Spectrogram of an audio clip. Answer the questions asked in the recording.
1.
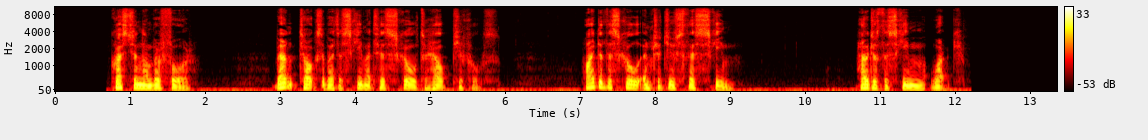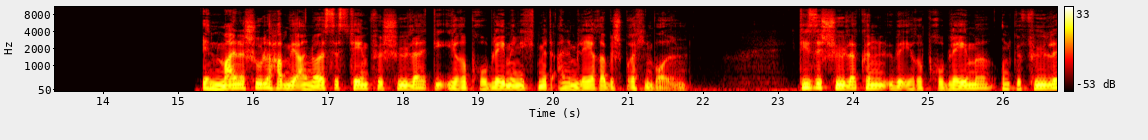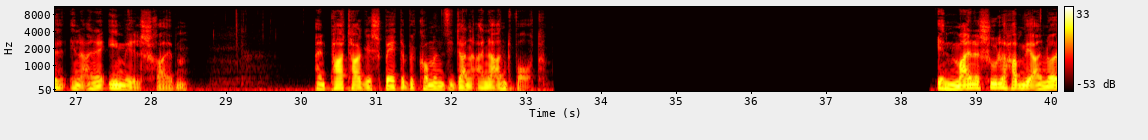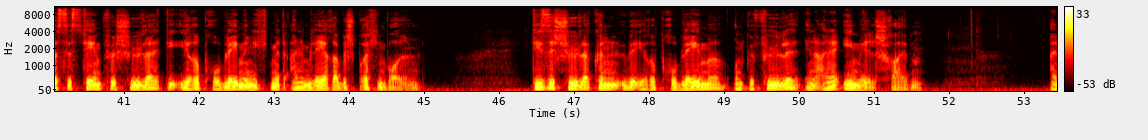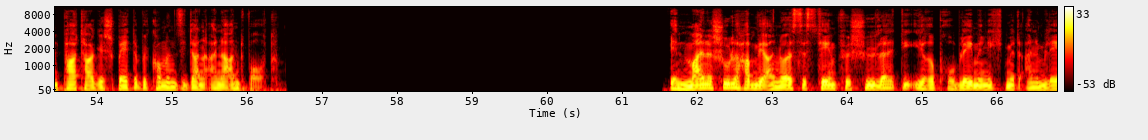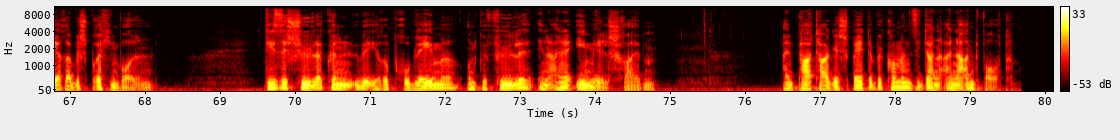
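For pupils who don't want to discuss their problems with a teacher
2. Pupils write about their problems and feelings in an e-mail and get a reply a few days later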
